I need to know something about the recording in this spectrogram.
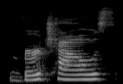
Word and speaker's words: Virchow's: And I wanted to just mention to you something called Virchow's triad. Virchow's is spelled VIRCHOW''S, triad.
